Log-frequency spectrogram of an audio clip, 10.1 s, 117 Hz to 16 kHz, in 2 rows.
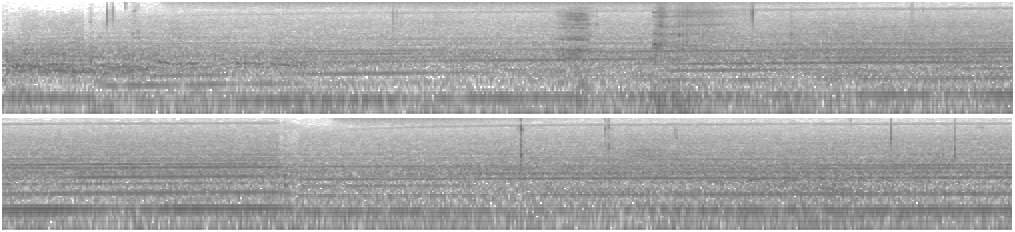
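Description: A Gr. 2 race car in Gran Turismo 7 at St. Croix drones steadily with rising engine pitch as it heads into the pit lane, a continuous loud engine tone with a gear change midway.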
